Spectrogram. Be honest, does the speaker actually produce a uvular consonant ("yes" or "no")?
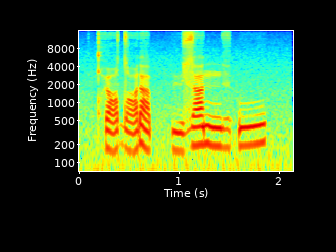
yes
